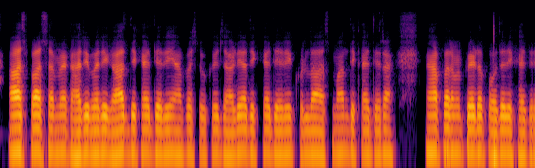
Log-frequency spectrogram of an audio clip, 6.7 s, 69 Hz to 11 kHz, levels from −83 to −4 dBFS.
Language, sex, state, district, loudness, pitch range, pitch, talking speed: Hindi, male, Maharashtra, Solapur, -22 LUFS, 105-110 Hz, 110 Hz, 285 wpm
